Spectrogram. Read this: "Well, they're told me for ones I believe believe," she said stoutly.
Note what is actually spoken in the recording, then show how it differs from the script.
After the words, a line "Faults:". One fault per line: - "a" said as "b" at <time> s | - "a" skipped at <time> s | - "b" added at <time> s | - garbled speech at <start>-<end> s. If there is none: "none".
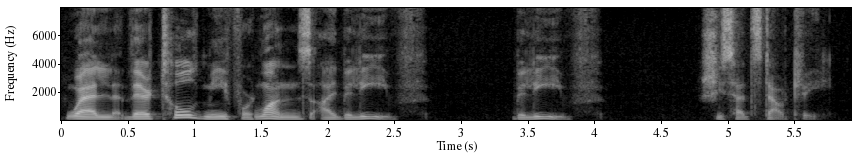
"Well, they're told me for ones I believe believe," she said stoutly.
Faults:
none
